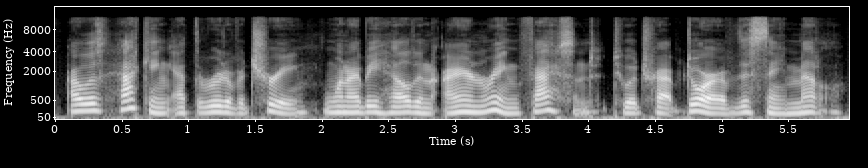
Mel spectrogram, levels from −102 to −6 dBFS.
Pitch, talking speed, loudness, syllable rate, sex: 155 Hz, 230 wpm, -20 LUFS, 5.4 syllables/s, male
